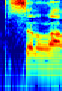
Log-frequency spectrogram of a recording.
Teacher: Na palavra celular, por exemplo, o C e o LU, eles são átonos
